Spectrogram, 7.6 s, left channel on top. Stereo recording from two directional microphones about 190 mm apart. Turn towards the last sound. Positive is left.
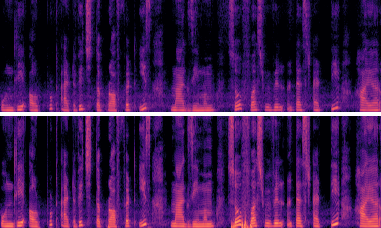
turn(degrees=-55)  # may be behind; listen again after turning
